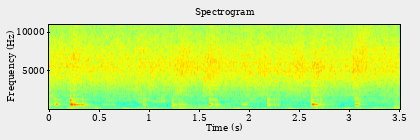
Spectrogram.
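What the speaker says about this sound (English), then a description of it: "Sausage is browning." Sausage browns in a pan with garlic, giving a steady sizzle and frying crackle broken by several soft stirring scrapes and knocks, close and fairly quiet, with no talking.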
